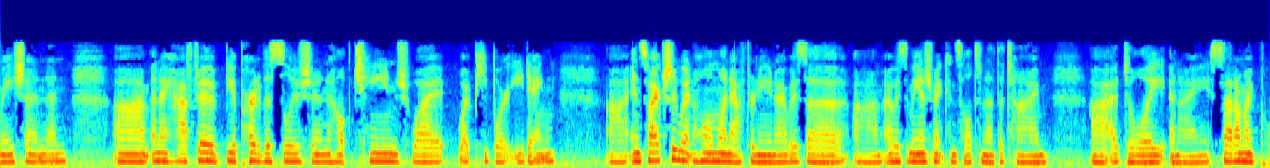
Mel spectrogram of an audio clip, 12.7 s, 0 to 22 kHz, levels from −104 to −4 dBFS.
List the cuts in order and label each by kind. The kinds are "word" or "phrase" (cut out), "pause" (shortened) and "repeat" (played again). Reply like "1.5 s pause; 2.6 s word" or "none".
none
